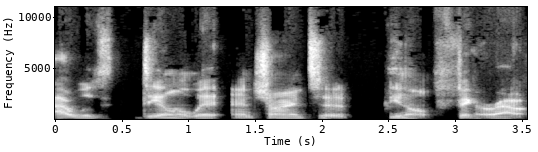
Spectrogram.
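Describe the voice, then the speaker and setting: Speaking at a fairly slow pace in a Brooklyn accent, a man comes across with a dry, close sound and no echo. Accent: New York (Brooklyn). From Brooklyn, New York City. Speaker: criminal justice advocate, formerly incarcerated. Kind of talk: interview.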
